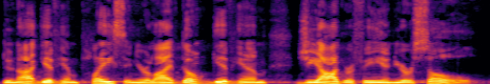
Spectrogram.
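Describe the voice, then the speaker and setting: A man's voice: mid-range voice, a little slow, darkish tone. A man preaching a sermon as a pastor, earnest and exhorting, driving his points home in short, emphatic, repeated phrases. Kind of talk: sermon with altar call. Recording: long hall reverb, music behind.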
